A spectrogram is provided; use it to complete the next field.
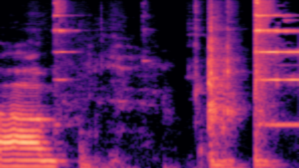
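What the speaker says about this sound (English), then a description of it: "Where the hell is my bell?" A podcast host rings a small bell in a studio, two bright, close rings separated by a short pause, with a brief voice at the start.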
